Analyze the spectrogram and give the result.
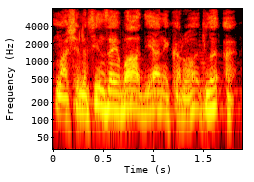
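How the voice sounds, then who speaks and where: A man's voice: on the high side, very fast, creaky, crowd noise. A man with an Egyptian Arabic accent, an actor on set, talking in a coaxing, placating way in a comic sketch.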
